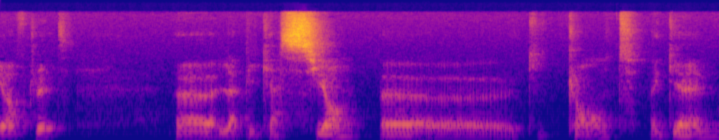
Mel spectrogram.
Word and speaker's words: compte: L'application qui compte, again, we don't pronounce the P, the T, anything like temps, like anything, we just pronounce the first three, quand.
